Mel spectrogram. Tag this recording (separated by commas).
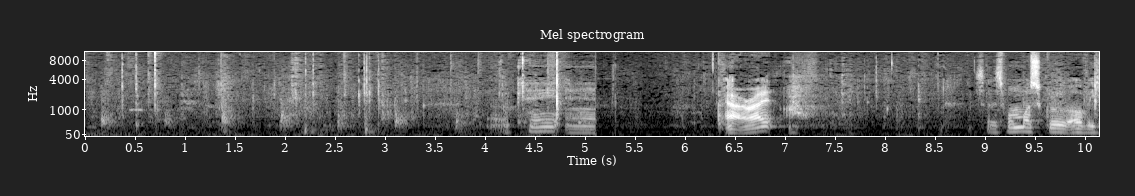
Speech, inside a small room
